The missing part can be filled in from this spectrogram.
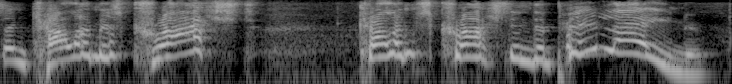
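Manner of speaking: high, excited commentary yell; pitch-lane crash, excited high call. Real, not acted.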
